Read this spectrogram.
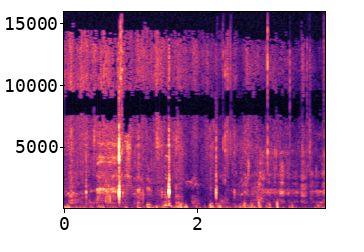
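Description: Dogs run and scamper over grass close by.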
